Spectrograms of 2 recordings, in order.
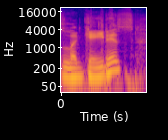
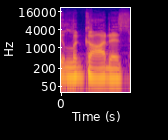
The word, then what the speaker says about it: Legatus: saying it was pronounced legatus it is definitely legatus it is a latin word now going from all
